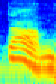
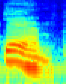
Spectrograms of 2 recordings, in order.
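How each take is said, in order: First: The vowel is an open 'ah' sound. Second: The vowel is a short 'a' as in 'cat'. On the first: This is how the family's home country says it. "the Luxembourg pronunciation is Dom, D-A-H-M" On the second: This is how some other people say it. "Or someone pronounce it Dam"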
